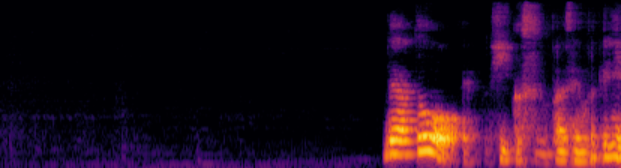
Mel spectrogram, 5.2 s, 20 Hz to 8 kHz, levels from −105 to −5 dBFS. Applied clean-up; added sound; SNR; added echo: neural mask model DeepFilterNet 3.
